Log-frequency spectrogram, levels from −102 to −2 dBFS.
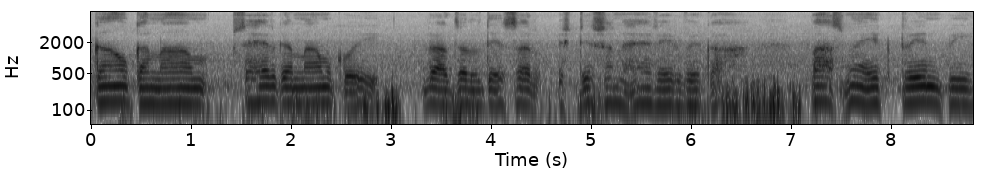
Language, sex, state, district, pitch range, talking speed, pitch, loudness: Hindi, male, Rajasthan, Bikaner, 120-135 Hz, 120 wpm, 130 Hz, -18 LUFS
